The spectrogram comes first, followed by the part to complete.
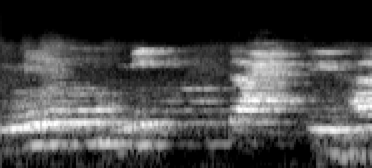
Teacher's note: তাহলে এখন আমরা নুন সাকিনটাকে কিভাবে উচ্চারণ করতে হবে? চন্দ্রবিন্দুর ন্যায় উচ্চারণ করব এবং নাকের পাশে থেকে গুণনা করে আমরা গোপন করে উচ্চারণ করব।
